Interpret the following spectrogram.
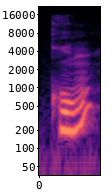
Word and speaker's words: conseil: S avec EIL. EIL se prononce eil. Donc, S et eil. Seille. Donc, ce mot va se lire conseil.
